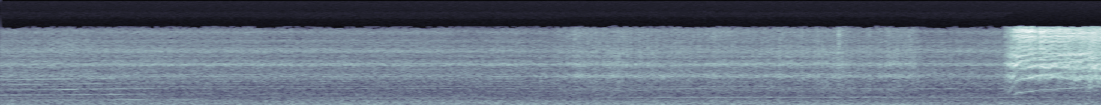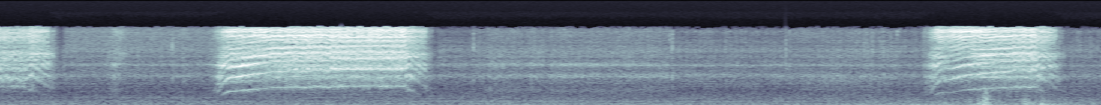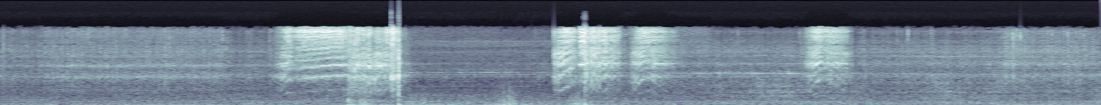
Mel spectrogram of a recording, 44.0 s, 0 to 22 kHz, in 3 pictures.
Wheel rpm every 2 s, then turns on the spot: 0, 0, 0, 10, 20, 10, 40, 80, 40, 150, 20, 20, 10, 90, 40, 20, 80, 40, 50, 10, 20, 10.
6-12 20-26 28-32 34-36 38-44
